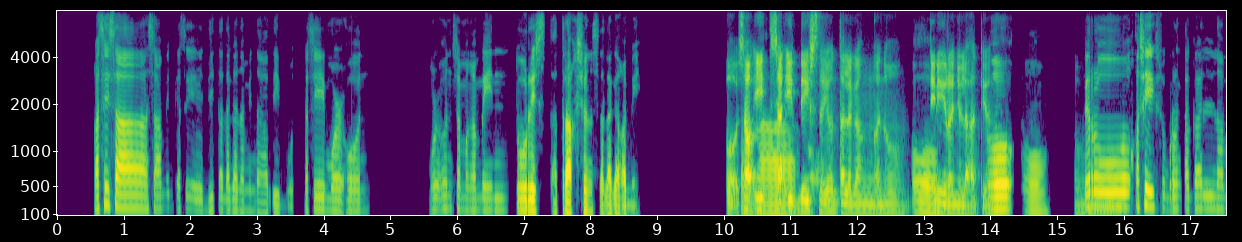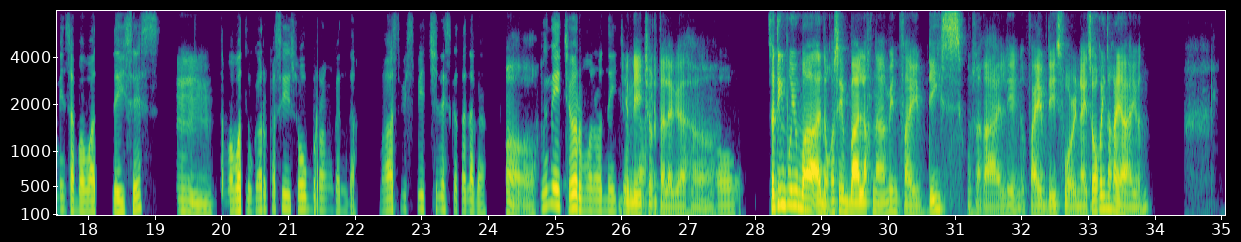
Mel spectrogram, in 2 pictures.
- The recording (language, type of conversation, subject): Filipino, unstructured, Ano ang pinaka-kapana-panabik na lugar sa Pilipinas na napuntahan mo?
- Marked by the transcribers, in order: none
